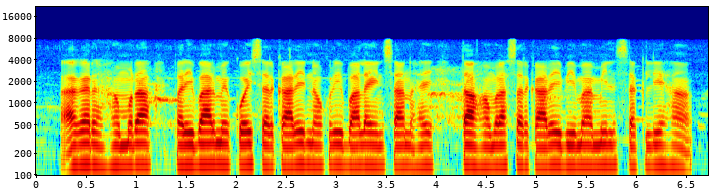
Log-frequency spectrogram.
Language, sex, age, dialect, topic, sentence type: Magahi, male, 18-24, Western, agriculture, question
